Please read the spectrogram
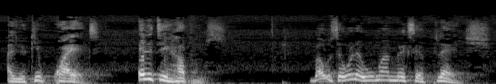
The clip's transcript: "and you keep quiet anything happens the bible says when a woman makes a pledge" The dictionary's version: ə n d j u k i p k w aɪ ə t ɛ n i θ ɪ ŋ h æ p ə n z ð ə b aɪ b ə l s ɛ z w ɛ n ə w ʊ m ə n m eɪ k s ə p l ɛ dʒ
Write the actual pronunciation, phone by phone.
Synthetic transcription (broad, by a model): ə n j u k i p k w aɪ ə t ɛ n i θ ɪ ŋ h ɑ p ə n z ð ə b aɪ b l s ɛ w ɛ n ə w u m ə n m eɪ k s ə p l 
